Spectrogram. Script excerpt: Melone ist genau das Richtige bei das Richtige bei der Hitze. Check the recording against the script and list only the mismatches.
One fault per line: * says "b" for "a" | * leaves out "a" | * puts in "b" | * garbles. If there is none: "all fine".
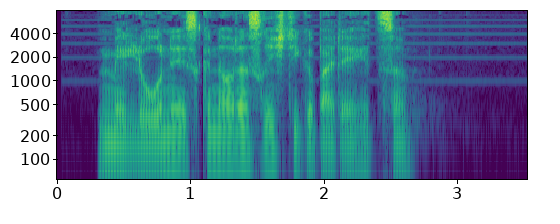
* leaves out "das Richtige bei"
